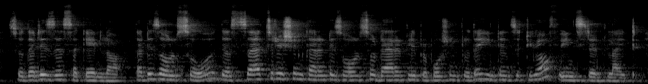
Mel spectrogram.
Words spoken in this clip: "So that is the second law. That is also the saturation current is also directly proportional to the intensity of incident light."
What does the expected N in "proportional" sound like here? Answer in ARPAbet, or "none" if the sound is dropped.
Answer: none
